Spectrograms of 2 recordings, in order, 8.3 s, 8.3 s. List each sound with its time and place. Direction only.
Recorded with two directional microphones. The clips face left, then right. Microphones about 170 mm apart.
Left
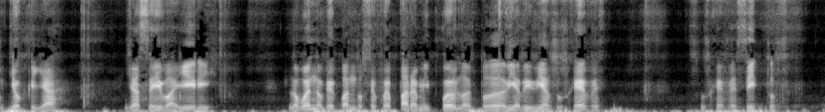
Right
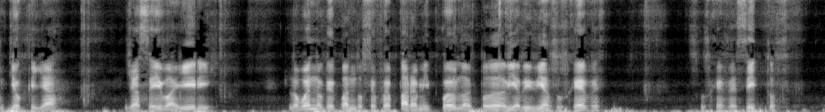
0.0 s speech: 25° right (ahead or behind)
7.4 s a man's voice: 35° right (ahead or behind)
